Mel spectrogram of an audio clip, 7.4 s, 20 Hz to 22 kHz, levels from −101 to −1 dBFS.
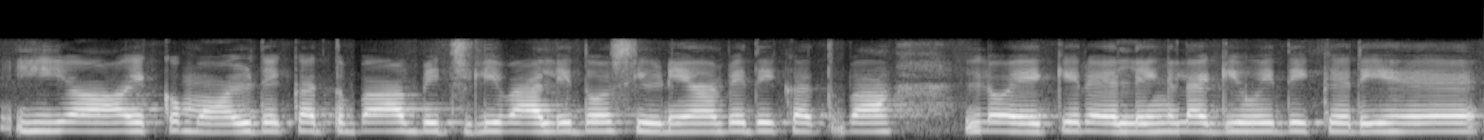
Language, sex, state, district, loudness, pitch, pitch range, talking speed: Hindi, female, Chhattisgarh, Bilaspur, -15 LUFS, 210 Hz, 205-215 Hz, 155 wpm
